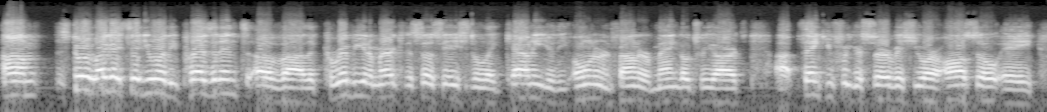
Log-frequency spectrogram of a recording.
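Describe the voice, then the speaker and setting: A man's voice: a little high, brisk, few pauses, a bit bright, poor audio. A man hosting a local TV interview, asking friendly, rambling questions full of fillers. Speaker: TV show host.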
